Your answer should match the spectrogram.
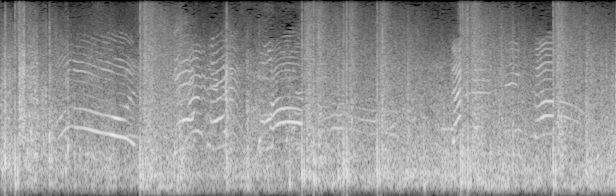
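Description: Fireworks display: a dense run of crackling with sharp bangs every second or two, and high gliding tones over it.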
